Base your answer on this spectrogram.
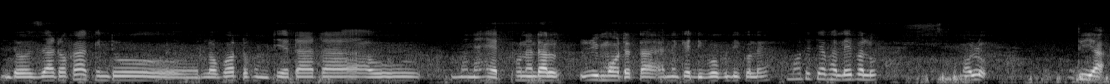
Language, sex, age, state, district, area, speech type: Assamese, female, 45-60, Assam, Lakhimpur, rural, spontaneous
